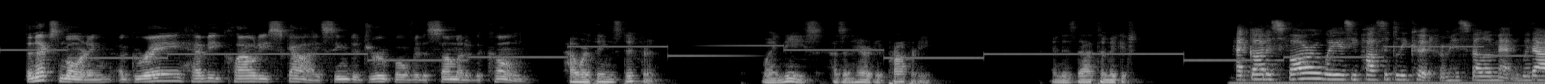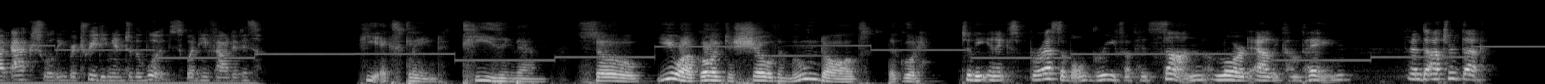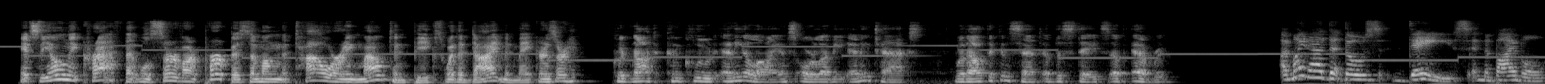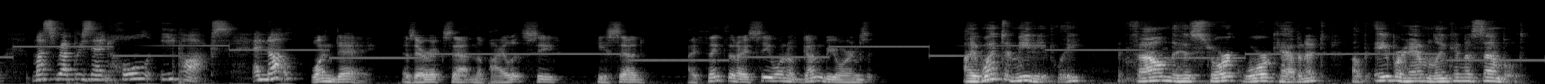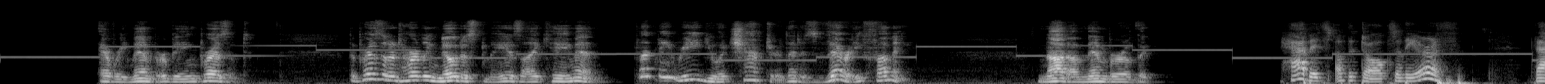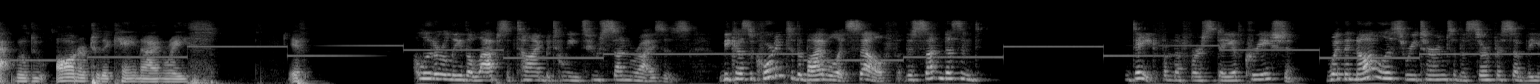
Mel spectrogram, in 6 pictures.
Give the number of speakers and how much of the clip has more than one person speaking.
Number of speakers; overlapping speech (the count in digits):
10, no overlap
